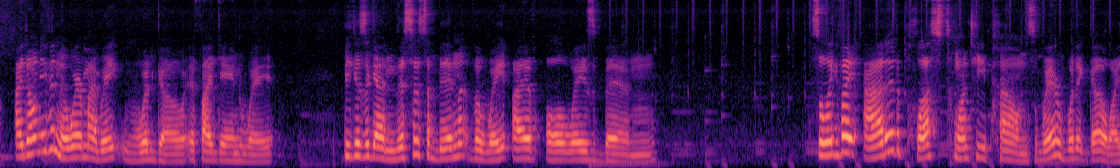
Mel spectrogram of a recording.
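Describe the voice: Music sounds behind the voice. The delivery keeps a moderate pace.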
